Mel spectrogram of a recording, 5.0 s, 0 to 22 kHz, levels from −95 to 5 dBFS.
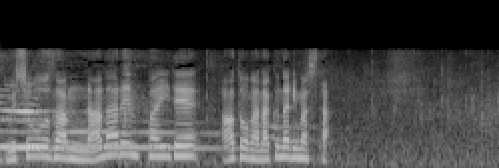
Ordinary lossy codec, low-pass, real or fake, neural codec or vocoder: none; 7.2 kHz; real; none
